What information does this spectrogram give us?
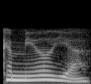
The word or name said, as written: camellia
